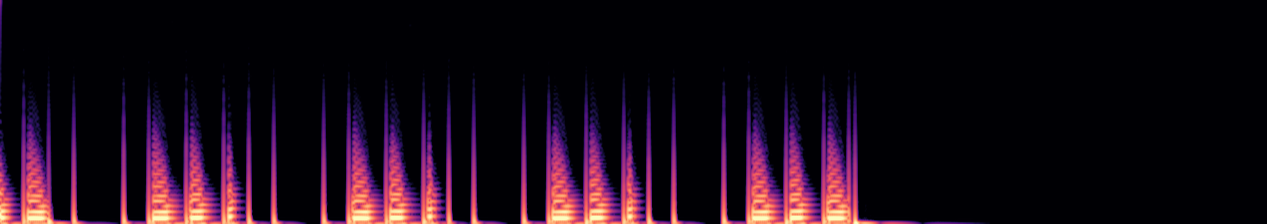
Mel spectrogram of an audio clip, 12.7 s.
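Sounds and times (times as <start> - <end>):
aggressive dance bass line: 0.0 - 8.7.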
